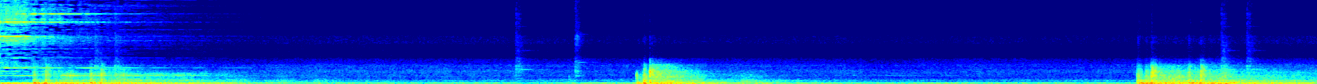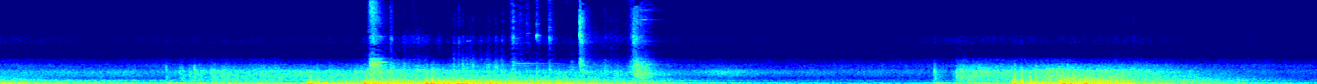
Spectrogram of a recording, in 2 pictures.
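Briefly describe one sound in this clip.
Water rushes along a moving ship's hull.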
